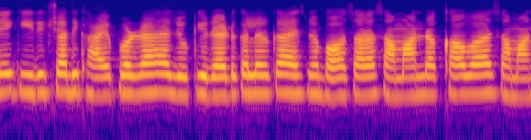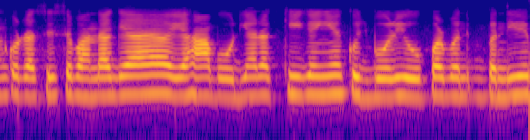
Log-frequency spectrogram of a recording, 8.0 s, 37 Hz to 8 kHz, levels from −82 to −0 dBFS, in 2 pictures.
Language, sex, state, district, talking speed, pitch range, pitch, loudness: Hindi, female, Uttar Pradesh, Hamirpur, 280 wpm, 205-225 Hz, 215 Hz, -16 LUFS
